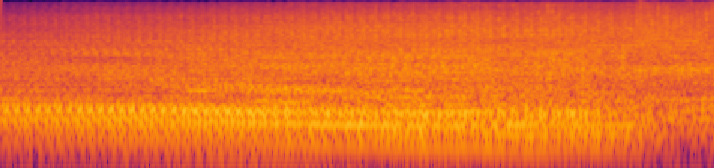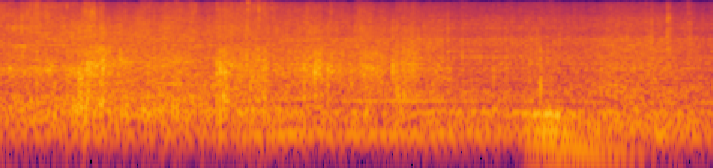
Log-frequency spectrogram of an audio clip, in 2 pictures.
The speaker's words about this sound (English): Listen! I remember that sound. So do I. It's a truck of some kind. Where do they get their gasoline? Then it must be army.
